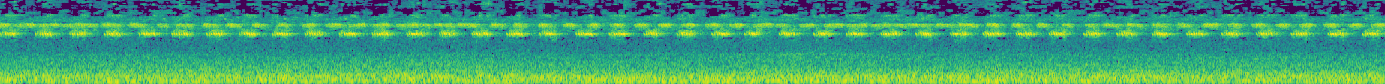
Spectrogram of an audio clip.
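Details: Summer-evening crickets chirping under the night sky, a dense, regular series of shrill pulses that never pauses, set against a gentle low hiss.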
